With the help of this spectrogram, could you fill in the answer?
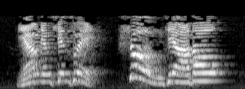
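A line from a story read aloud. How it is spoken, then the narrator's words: Calling out. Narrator (Chinese): 他喊了一声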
